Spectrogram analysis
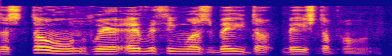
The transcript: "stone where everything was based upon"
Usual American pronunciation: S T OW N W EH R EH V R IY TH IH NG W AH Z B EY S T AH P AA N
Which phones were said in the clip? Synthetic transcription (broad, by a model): S T OW N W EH R EH V R IY TH IH NG W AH Z B EY S T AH P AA N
